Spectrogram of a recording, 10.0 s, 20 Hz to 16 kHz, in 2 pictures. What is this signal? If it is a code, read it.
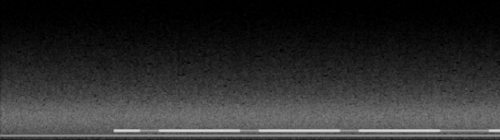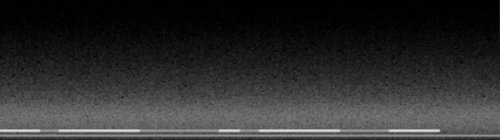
Radio time signal (WWVB), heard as a tone whose level steps once a second, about 1140 Hz, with a steady whistle near 580 Hz. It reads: 0 0 0 1 0 M 0 1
